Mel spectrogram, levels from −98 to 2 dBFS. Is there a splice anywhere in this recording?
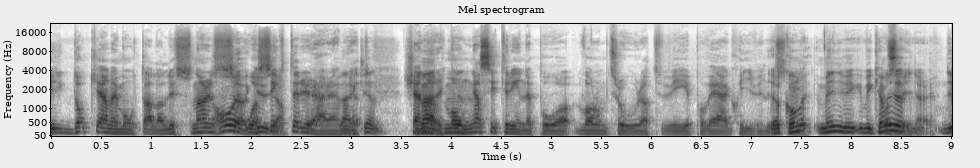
yes; 1 cut; at 6.8 s

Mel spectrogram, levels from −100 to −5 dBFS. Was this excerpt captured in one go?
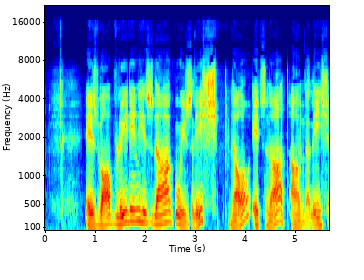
no; 1 cut; at 2.9 s

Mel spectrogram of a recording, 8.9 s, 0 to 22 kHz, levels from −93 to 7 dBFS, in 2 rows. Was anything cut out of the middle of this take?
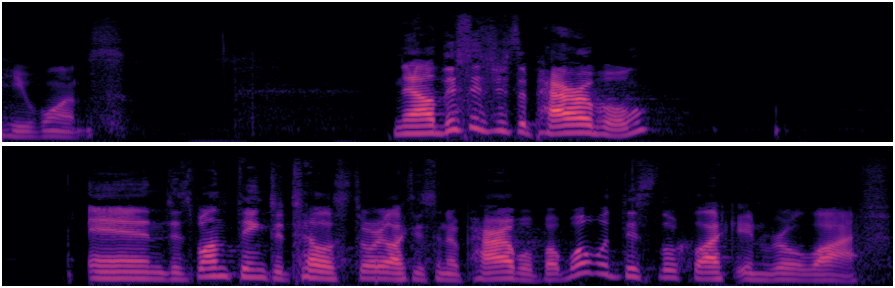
no; 0 cuts

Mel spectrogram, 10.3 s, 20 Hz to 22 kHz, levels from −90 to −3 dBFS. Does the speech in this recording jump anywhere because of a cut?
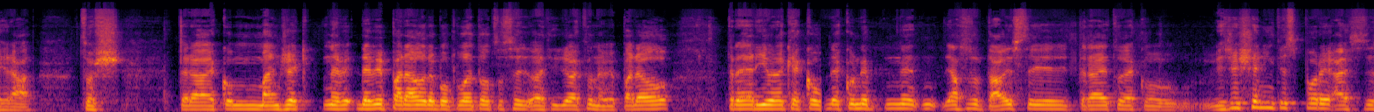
yes; 1 cut; at 6.2 s

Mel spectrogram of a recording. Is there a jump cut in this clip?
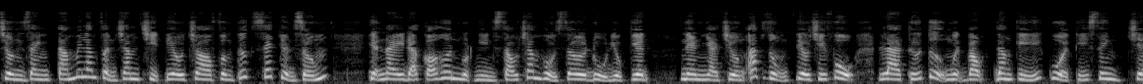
no; 0 cuts

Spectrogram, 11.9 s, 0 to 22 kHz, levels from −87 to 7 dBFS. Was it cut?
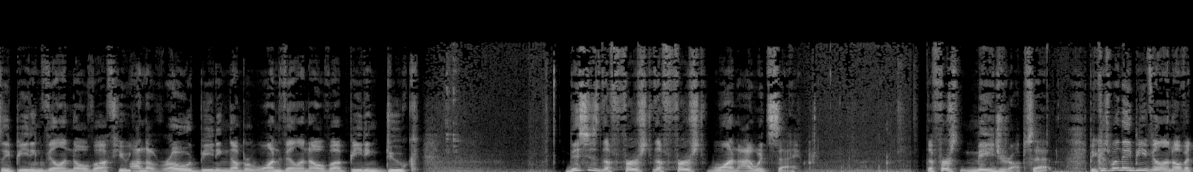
yes; 2 cuts; at 1.3 s, 6.5 s

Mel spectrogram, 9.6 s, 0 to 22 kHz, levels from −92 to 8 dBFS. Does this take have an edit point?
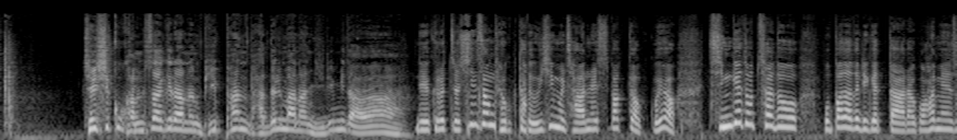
yes; 2 cuts; at 4.9 s, 5.3 s

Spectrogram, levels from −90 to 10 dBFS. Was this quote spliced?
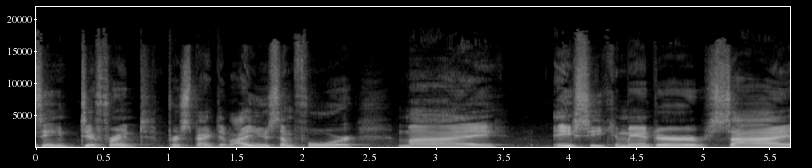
no; 0 cuts

